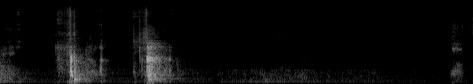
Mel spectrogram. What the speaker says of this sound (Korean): 좀 굵게 이렇게 썰어주세요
